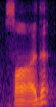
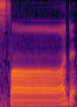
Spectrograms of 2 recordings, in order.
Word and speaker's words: صاد: Jadi Sad, ada yang orang baca Sad je, Sa macam tu je. Cara baca dia kena ikut tulisan asal dia. Sad alif dal.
